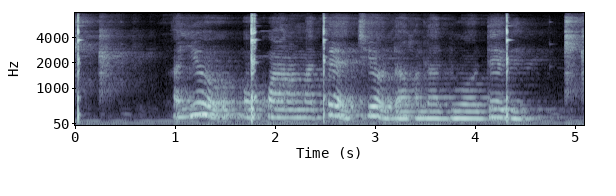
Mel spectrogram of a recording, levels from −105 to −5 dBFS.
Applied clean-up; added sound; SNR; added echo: none; Tap / Glass; 2 dB; reverberation time 1.0 s.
